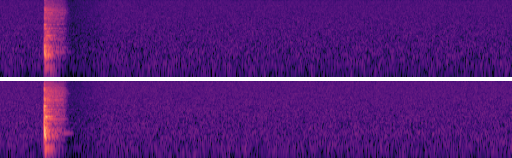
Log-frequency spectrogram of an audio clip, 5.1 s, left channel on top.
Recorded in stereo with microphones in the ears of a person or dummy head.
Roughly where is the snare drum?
Right.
